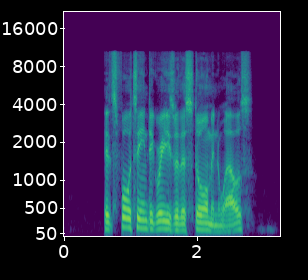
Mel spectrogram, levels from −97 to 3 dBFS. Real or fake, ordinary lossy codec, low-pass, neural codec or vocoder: fake; none; none; vocoder, 22.05 kHz, 80 mel bands, WaveNeXt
